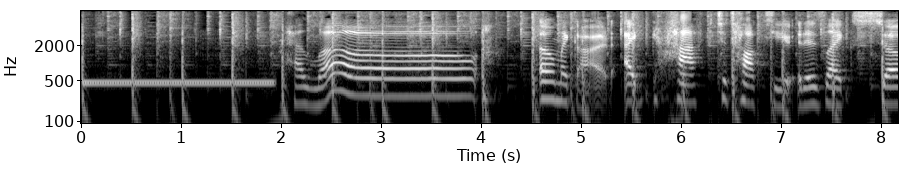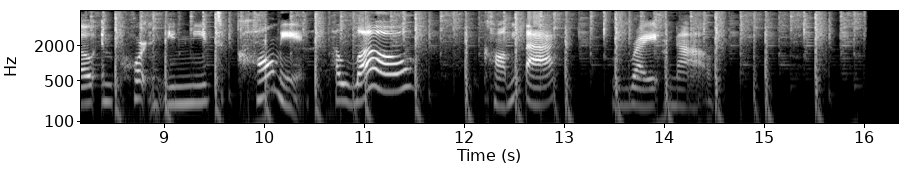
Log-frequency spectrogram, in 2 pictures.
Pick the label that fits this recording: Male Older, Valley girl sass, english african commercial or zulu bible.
Valley girl sass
